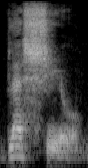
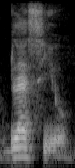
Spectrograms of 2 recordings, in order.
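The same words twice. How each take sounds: First: The s and y merge into a sh sound. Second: The s and y are said as separate sounds. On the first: "it's better to say" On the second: "many people would say"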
